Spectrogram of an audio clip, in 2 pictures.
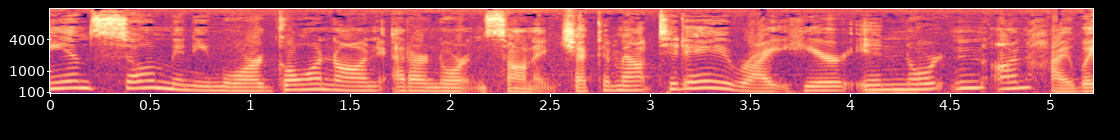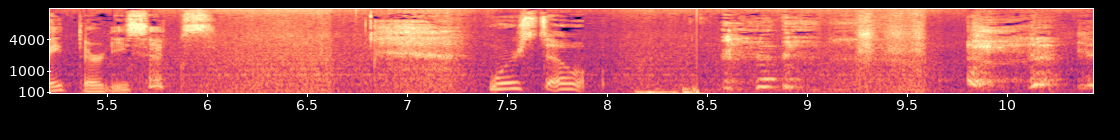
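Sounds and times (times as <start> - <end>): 
speech: 0.0 - 6.3, 7.4 - 8.0, 8.6 - 9.4
person gasping: 6.8 - 7.3
person coughing after swallowing wrong: 8.6 - 10.4.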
